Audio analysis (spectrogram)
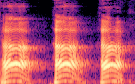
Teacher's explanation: Kalau H tenggorokan bawah, dia antara udara dan suara bersamaan.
